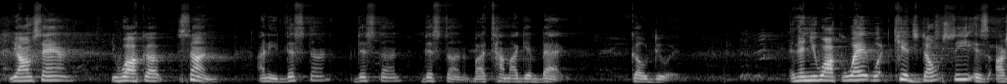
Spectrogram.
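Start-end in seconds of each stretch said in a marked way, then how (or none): 1.8-6.8 low, soft, terse dad orders; dad laying down the job very quietly; dad flow. Retold or imitated. Dad walks up to his son, low stern dad flow. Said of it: "That's called the dad flow".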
